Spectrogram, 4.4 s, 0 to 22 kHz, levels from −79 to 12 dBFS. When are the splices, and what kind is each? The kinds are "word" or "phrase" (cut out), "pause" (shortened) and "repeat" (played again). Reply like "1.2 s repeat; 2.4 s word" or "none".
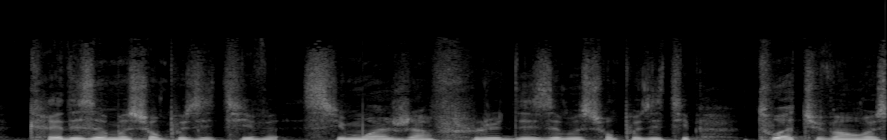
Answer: none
